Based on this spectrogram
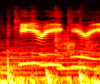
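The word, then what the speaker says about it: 霧切: Ah, my pronunciation! Kyoko Kirigiri? Kirigiri.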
